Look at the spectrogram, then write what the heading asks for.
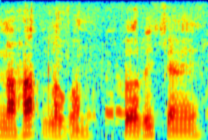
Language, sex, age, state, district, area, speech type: Santali, male, 45-60, Odisha, Mayurbhanj, rural, spontaneous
